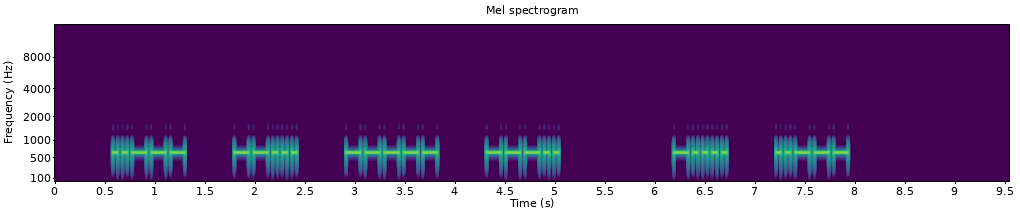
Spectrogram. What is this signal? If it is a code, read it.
Morse code, heard as a keyed tone, about 25 wpm, spaced as for 13 wpm, 630 Hz. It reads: 2708 62
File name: pangram-fs-13-cs-25-nums12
